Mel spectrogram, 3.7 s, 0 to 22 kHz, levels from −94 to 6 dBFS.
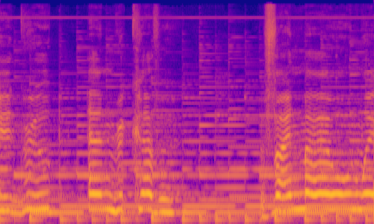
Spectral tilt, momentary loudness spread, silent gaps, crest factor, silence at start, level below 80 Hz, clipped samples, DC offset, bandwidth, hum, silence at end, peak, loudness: -5.5 dB/octave; 12 LU; none; 14 dB; 0 s; -46 dBFS; under 0.1%; under 0.1%; over 20 kHz; none; 0 s; 0 dBFS; -16 LUFS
